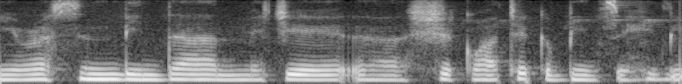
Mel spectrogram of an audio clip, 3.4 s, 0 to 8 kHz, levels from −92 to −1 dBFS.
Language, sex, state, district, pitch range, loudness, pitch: Rengma, female, Nagaland, Kohima, 170-185 Hz, -14 LUFS, 175 Hz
